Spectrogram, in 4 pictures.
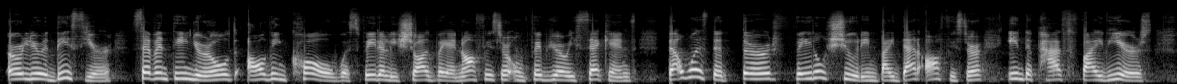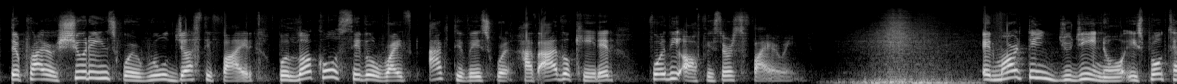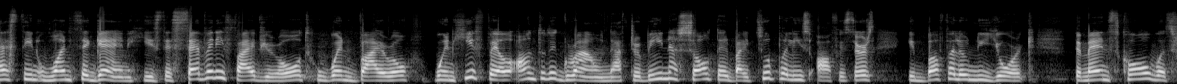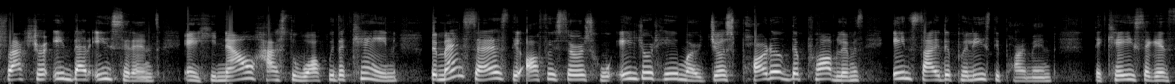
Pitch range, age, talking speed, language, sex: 190-245 Hz, 20-39, 145 wpm, English, female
